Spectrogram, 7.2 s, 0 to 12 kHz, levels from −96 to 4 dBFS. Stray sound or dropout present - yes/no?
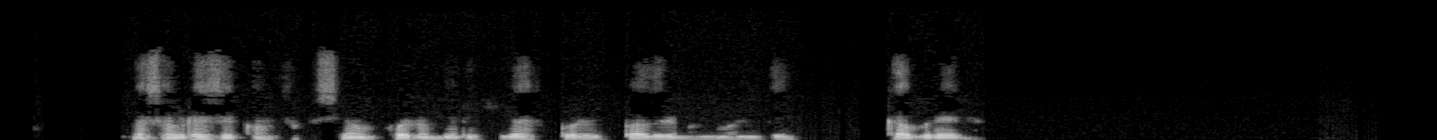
no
